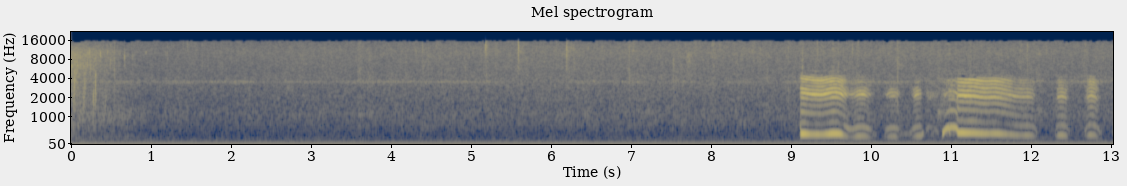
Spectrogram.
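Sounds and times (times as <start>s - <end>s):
steady rain hiss: 0.0s - 13.0s
faint ticks: 5.1s - 8.7s.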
